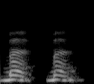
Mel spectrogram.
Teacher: when we produce b, our vocal cords are vibrating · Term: voicing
